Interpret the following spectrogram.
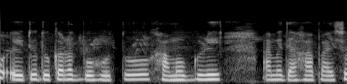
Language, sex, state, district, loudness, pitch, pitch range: Assamese, female, Assam, Sonitpur, -15 LUFS, 220 Hz, 210-225 Hz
